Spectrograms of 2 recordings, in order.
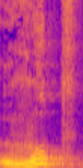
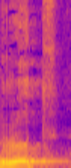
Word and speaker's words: Ruth: Por ejemplo, Ruth, ellos no dicen Ruth, dicen Ru.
